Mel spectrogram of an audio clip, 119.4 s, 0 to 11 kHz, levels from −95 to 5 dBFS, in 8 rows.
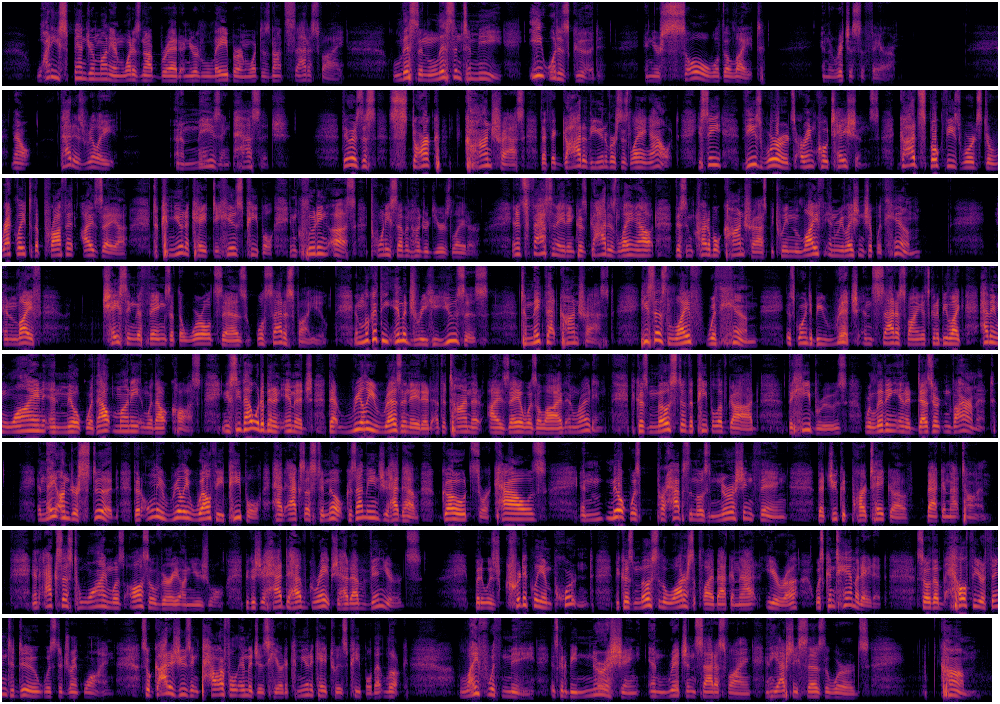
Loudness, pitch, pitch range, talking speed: -34 LUFS, 180 Hz, 160-225 Hz, 150 wpm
